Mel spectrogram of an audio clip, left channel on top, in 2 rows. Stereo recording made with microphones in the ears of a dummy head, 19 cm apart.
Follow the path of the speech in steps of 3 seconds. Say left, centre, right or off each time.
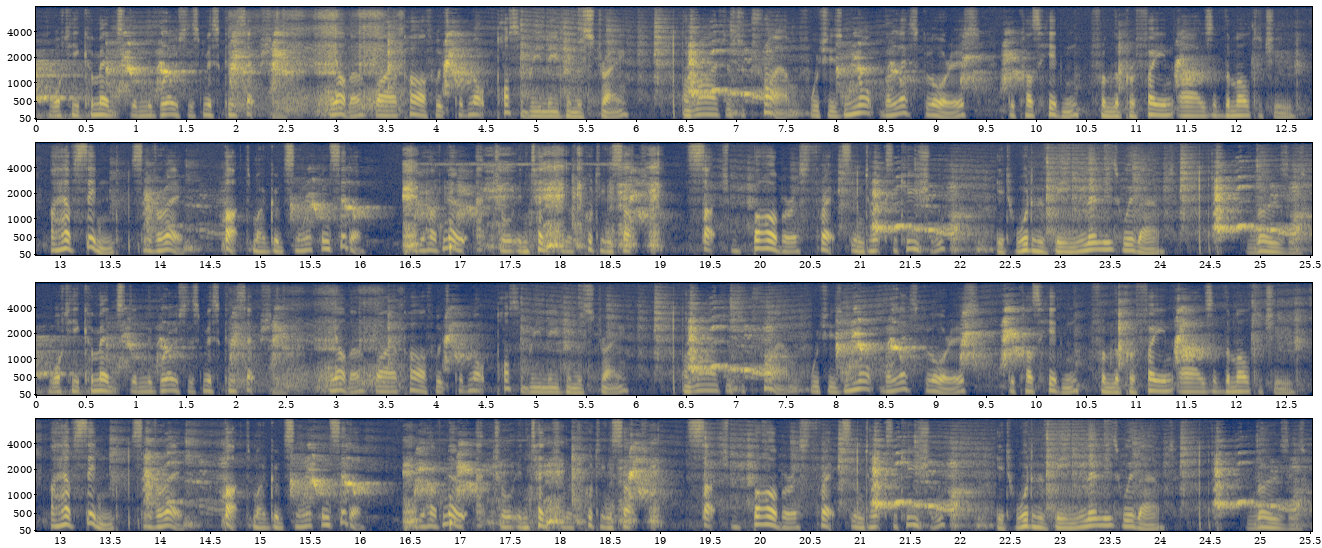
centre, left, left, centre, centre, centre, centre, centre, centre.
